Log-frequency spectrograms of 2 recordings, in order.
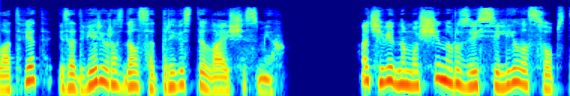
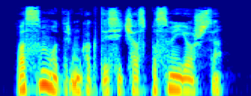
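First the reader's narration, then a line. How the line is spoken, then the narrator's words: Low-voiced threat. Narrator (Russian): вполголоса пригрозил Тэтчерд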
